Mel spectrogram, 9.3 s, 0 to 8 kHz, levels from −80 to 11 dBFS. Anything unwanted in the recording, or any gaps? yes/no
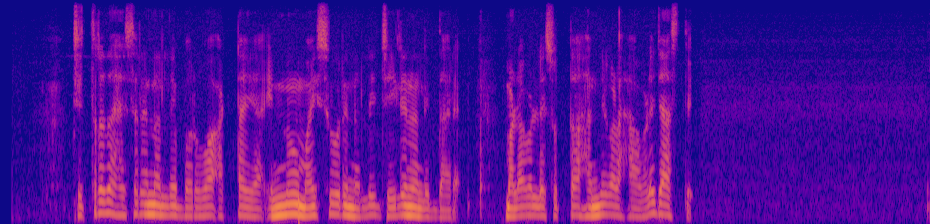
no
